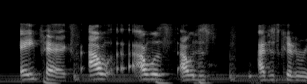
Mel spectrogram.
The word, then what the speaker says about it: Apex: Could Apex, because I was saying Aspex for like 2 weeks, so I finally said it right.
